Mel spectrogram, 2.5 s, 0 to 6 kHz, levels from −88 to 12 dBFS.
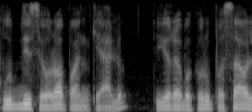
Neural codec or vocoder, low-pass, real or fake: none; 5.4 kHz; real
